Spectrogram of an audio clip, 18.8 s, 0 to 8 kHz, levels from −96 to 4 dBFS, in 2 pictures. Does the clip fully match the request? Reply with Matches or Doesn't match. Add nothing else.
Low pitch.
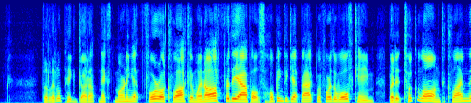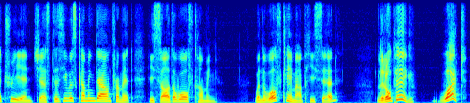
Doesn't match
